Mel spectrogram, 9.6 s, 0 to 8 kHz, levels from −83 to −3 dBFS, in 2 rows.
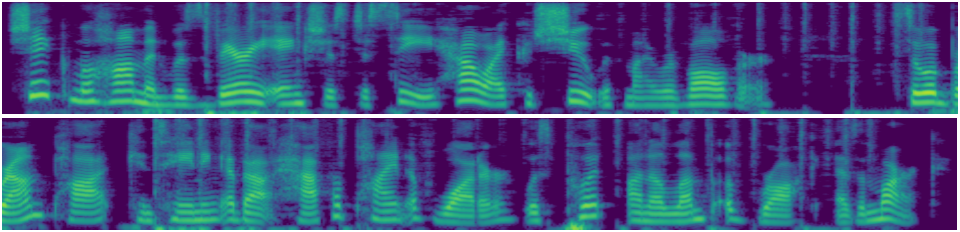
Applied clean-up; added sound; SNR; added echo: classical method Wiener filter.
